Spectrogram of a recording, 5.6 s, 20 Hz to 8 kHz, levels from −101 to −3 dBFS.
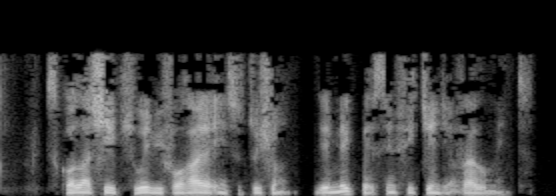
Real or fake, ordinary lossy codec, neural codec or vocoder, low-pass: fake; MP3, 24 kbps; autoencoder, 48 kHz, 32 numbers a frame, DAC-VAE, trained on Japanese speech; 7.2 kHz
